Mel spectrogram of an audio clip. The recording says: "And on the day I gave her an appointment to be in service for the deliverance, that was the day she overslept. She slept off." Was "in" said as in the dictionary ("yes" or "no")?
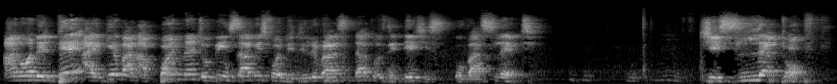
yes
